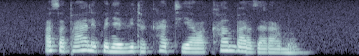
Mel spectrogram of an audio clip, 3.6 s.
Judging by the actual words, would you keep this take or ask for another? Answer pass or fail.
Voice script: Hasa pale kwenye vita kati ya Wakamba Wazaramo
pass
